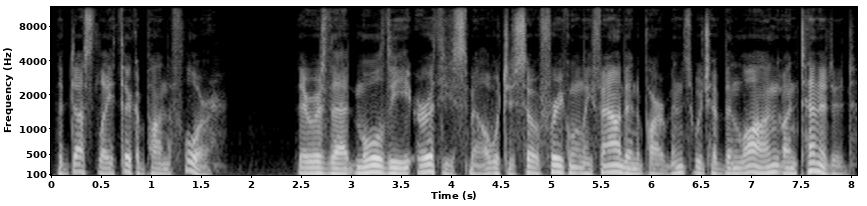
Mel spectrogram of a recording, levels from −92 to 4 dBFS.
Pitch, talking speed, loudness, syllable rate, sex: 115 Hz, 180 wpm, -18 LUFS, 5.0 syllables/s, male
